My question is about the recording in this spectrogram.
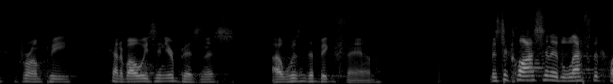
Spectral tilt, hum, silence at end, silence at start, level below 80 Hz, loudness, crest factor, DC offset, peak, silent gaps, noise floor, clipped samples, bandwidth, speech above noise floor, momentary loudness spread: -4.5 dB/octave; none; 0 s; 0.2 s; -82 dBFS; -42 LUFS; 24 dB; under 0.1%; -20 dBFS; none; -85 dBFS; under 0.1%; 17.5 kHz; 43 dB; 16 LU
